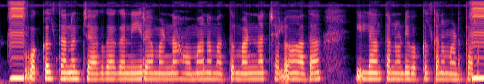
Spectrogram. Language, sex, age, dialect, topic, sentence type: Kannada, female, 18-24, Northeastern, agriculture, statement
